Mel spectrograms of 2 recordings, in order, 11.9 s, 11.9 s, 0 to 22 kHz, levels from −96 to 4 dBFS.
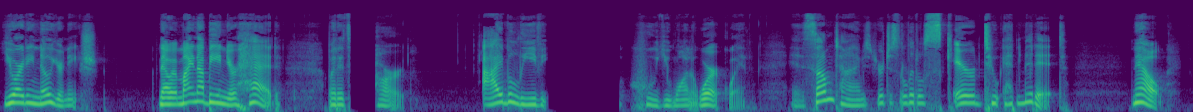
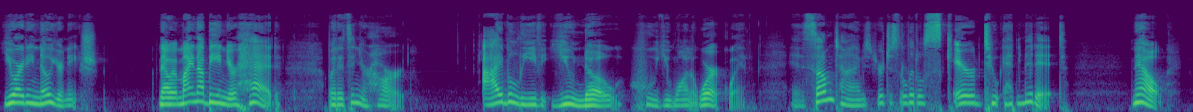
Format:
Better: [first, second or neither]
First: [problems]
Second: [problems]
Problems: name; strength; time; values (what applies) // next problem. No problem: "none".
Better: second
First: audio cutting out; at 3.5 s and at 5.5 s for 0.5 s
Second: none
